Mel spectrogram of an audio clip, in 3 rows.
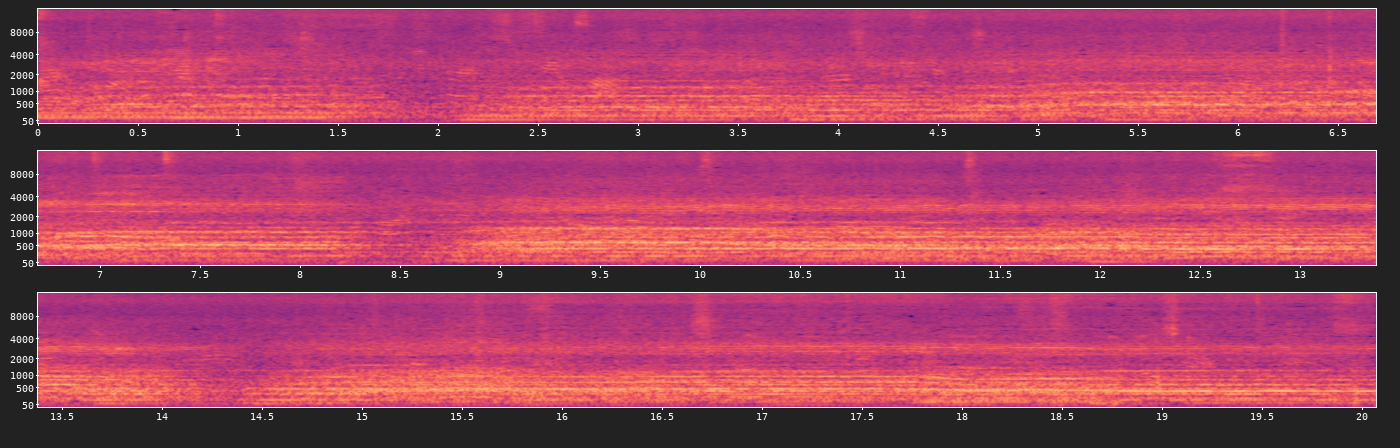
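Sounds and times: congregation singing a hymn: 0:00.0 - 0:20.0
wind instruments playing: 0:00.0 - 0:20.0.

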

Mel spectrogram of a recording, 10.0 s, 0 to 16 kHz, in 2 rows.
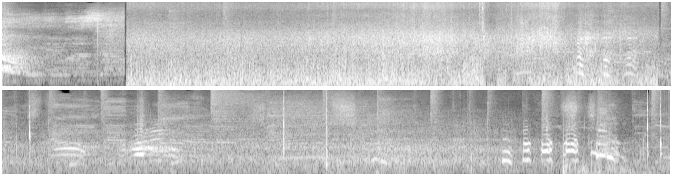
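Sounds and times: ocean surf breaking: 0:00.9 - 0:09.0
wind buffeting microphone: 0:01.0 - 0:05.0.

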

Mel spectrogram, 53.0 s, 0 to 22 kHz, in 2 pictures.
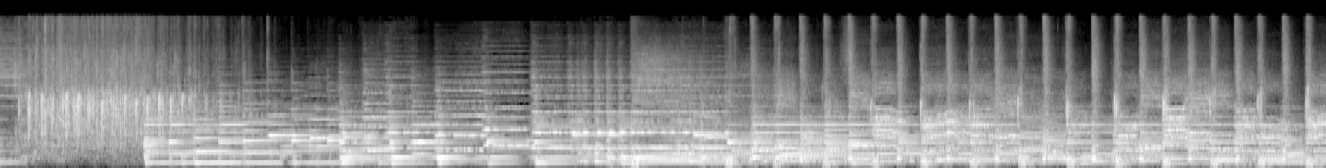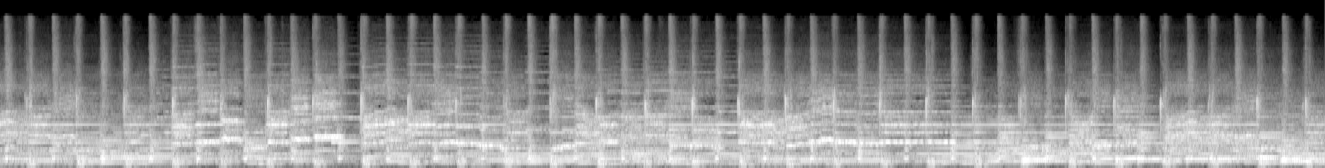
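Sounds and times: accompaniment with steady beat: 0:12.3 - 0:53.0
choir singing praise song: 0:12.6 - 0:53.0.

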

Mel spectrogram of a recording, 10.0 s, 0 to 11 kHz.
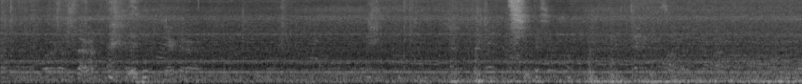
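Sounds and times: steady hum: 0:00.0 - 0:10.0
train wheels rumbling on track: 0:05.0 - 0:10.0.

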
